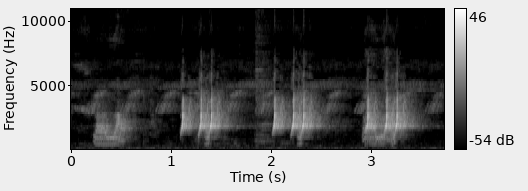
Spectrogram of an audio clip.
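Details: Female quail calling, a soft opening note followed by three sharp, chattering bursts of clipped notes repeated roughly once a second in a quiet setting.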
